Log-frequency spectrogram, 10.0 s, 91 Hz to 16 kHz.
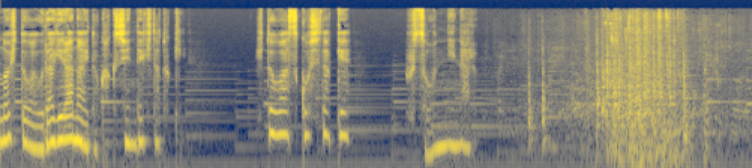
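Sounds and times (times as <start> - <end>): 
speech: 0.0 - 2.5, 3.4 - 4.8, 5.4 - 6.4
izakaya sliding door rattling open: 7.5 - 10.0.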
